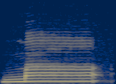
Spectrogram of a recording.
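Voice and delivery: "ma" held long, high and level; first tone. Shown as a demonstration. Teacher reviewing the four tones, "ma" high and level. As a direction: sustain "ma" on one high pitch. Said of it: "Premier ton".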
